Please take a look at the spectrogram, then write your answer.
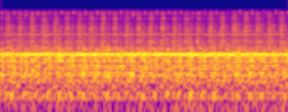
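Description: A sewing machine stitching random quilting on a rag quilt, a fast, even mechanical whir with a rapid needle rhythm running continuously, close and steady.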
